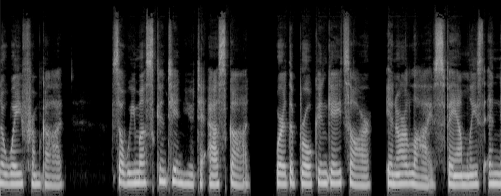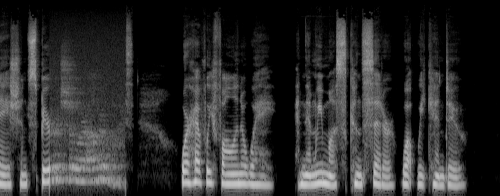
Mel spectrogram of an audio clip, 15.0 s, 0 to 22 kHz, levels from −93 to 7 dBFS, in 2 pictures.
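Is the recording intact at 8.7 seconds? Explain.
No. From 8.26 to 9.39 s, just after "lives families and nations", the speech turns abruptly roomy, hollow and thin, about 10 dB quieter, with room noise only about 25 dB below it. This is likely a switch to a distant microphone. The added reverberation and noise separate it from a simple level dip.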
